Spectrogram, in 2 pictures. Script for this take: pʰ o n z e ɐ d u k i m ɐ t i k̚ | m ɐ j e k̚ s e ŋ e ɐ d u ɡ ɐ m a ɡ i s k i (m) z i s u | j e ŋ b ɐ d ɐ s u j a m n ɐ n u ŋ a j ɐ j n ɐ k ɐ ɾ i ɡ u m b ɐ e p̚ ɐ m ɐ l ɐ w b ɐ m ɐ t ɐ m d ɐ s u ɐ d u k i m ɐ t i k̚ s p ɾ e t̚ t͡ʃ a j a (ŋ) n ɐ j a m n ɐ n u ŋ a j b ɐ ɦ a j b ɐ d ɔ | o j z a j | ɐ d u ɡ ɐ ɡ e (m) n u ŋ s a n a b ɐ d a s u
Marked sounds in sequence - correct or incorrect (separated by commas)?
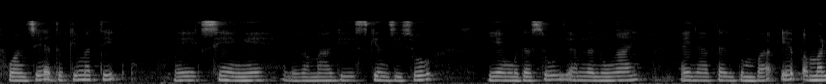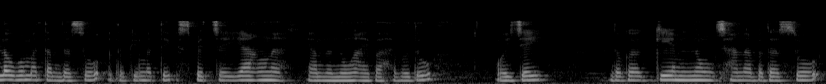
incorrect, correct, correct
